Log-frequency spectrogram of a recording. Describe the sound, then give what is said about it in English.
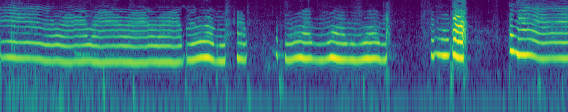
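A young silver fox named Philippe, born this spring, vocalizes in a string of loud, high, whining cries, two long drawn-out wails broken up by shorter yips and a sharp squeal, with no one talking. “And in case you're wondering what the fox does in fact say...”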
